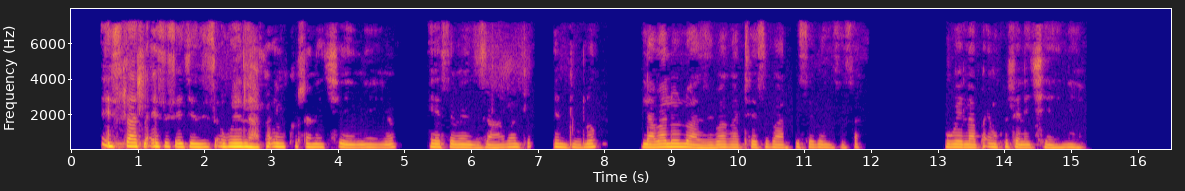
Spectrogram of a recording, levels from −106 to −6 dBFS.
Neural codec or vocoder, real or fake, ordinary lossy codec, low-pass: none; real; MP3, 48 kbps; 7.2 kHz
